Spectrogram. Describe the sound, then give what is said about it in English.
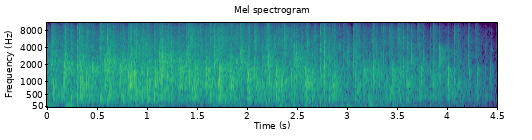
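A round of applause from many hands, dense steady clapping that holds strong for a few seconds before tapering off near the end. No voices are heard. “And so take me out with a nice warm round of applause for everyone.”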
